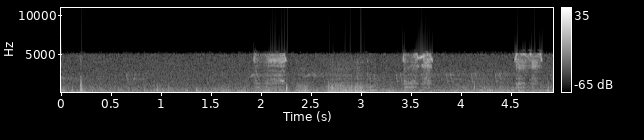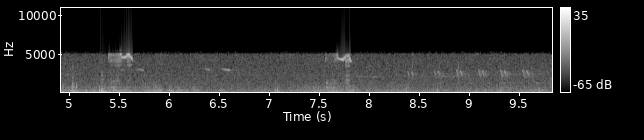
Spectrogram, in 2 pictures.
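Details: Begging tawny owl owlet at evening feeding time, 21 May 2017 at 21:38, a sibling fed first on a roof; rough hissing bursts at irregular intervals, with soft pattering and rustling noises between them.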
